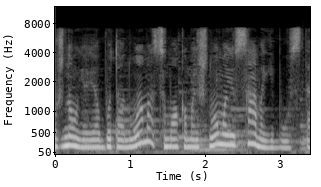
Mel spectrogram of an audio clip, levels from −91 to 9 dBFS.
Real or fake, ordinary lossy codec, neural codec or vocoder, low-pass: real; AAC, 32 kbps; none; 7.2 kHz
